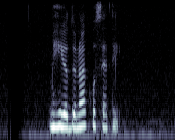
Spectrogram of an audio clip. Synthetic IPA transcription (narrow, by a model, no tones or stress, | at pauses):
miɦijod̪unaːkusɛt̪i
